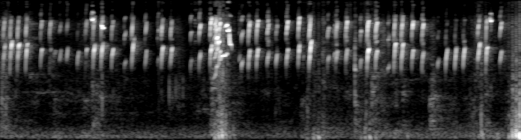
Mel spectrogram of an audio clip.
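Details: Several European goldfinches twittering together, used to stimulate silent captive goldfinches to sing: dense, rapid high chirps and tinkling notes in quick bursts, with brief wing flutters or knocks in between.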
